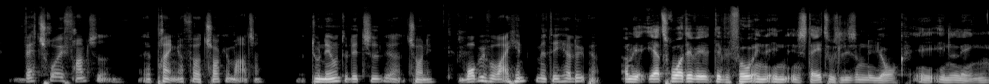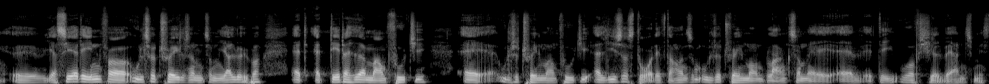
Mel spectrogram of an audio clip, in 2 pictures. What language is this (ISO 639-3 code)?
dan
